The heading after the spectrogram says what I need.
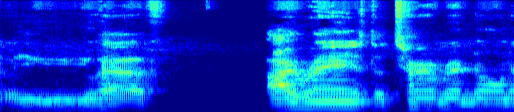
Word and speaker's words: Iran: So when you go into the history around 1935 is where the name changed from Persia to Iran or Iran, is really how you say it, Iran.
